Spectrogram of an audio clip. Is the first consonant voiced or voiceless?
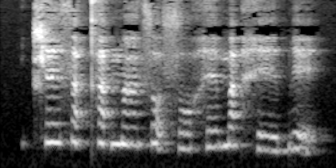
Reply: voiceless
